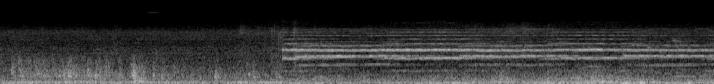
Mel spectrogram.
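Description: Siren held at one steady high pitch, starting about three seconds in, over a low street rumble.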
